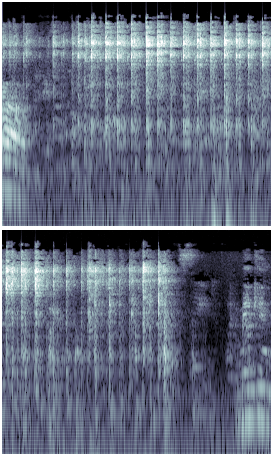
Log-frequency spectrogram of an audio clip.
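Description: Rapid, regular scraping and clicking of a utensil stirring in a stainless steel mixing bowl, several strokes a second, stopping shortly before the end.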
